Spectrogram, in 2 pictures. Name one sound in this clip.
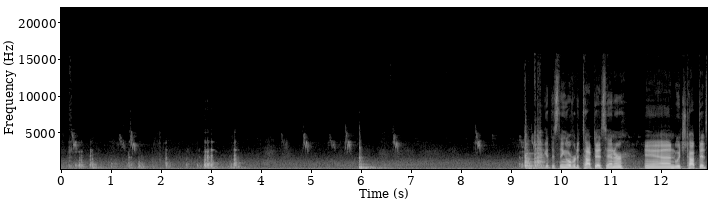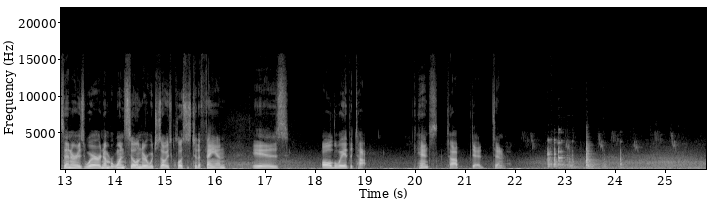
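A ratchet wrench clicks in short bursts.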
